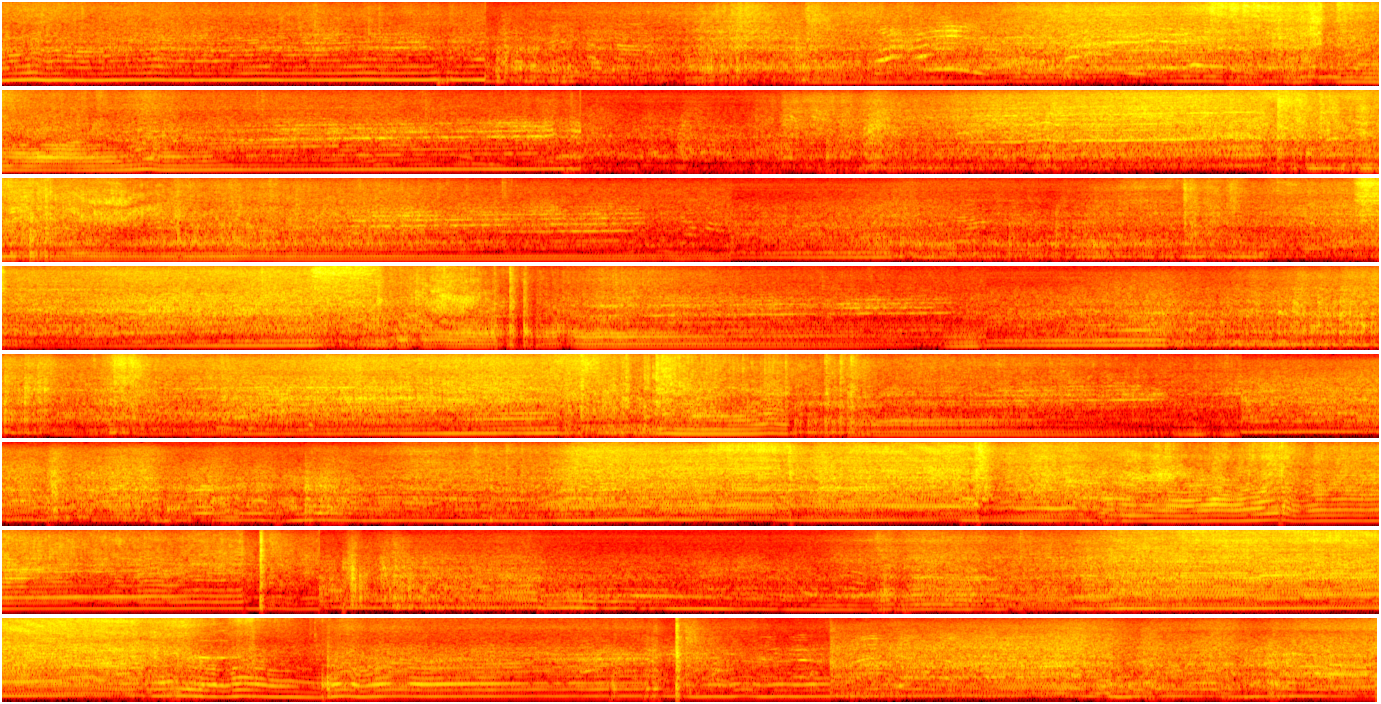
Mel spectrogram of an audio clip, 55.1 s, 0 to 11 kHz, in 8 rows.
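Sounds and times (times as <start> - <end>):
rally car engine revving: 0.0 - 55.0
tyre squeal: 48.6 - 49.8.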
